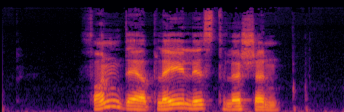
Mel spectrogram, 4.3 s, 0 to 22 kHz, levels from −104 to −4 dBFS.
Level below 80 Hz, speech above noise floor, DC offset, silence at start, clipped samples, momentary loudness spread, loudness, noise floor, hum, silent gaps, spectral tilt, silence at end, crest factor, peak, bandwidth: -66 dBFS; 46 dB; under 0.1%; 1.1 s; under 0.1%; 12 LU; -29 LUFS; -75 dBFS; none; none; -4.5 dB/octave; 0.6 s; 20 dB; -12 dBFS; 16.5 kHz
